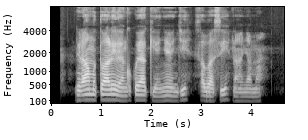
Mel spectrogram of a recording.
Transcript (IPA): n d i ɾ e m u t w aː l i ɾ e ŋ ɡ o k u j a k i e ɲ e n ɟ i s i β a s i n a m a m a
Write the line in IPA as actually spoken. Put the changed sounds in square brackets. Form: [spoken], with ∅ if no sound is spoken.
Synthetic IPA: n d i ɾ [a] m u t w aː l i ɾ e ŋ ɡ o k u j a k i e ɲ e [ɲ] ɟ i s [a] β a s i n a [ɲ] a m a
